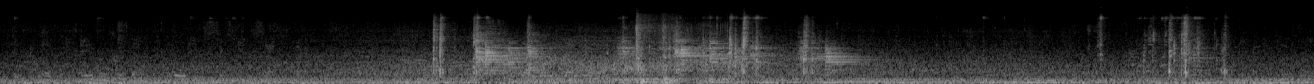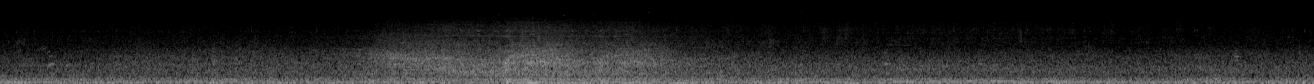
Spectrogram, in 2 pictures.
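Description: From 18.58 s to 23.9 s every event is heard twice: a second, full-band copy trails the original by about a second, a few decibels quieter, with no decay or room colour to set it apart, and it begins and ends abruptly. This is a doubled audio track. Because it is so dry and exact, it is not an echo. Likely the same signal was also picked up through a slower path, or an edit left two offset copies stacked together.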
